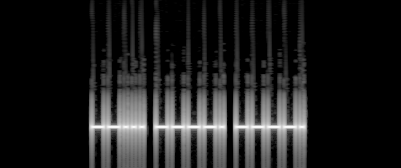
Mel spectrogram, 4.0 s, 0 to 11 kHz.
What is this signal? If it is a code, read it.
Morse code, heard as a keyed tone, about 30 wpm, 700 Hz. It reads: 799
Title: Numbers - 3-Digit 30wpm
